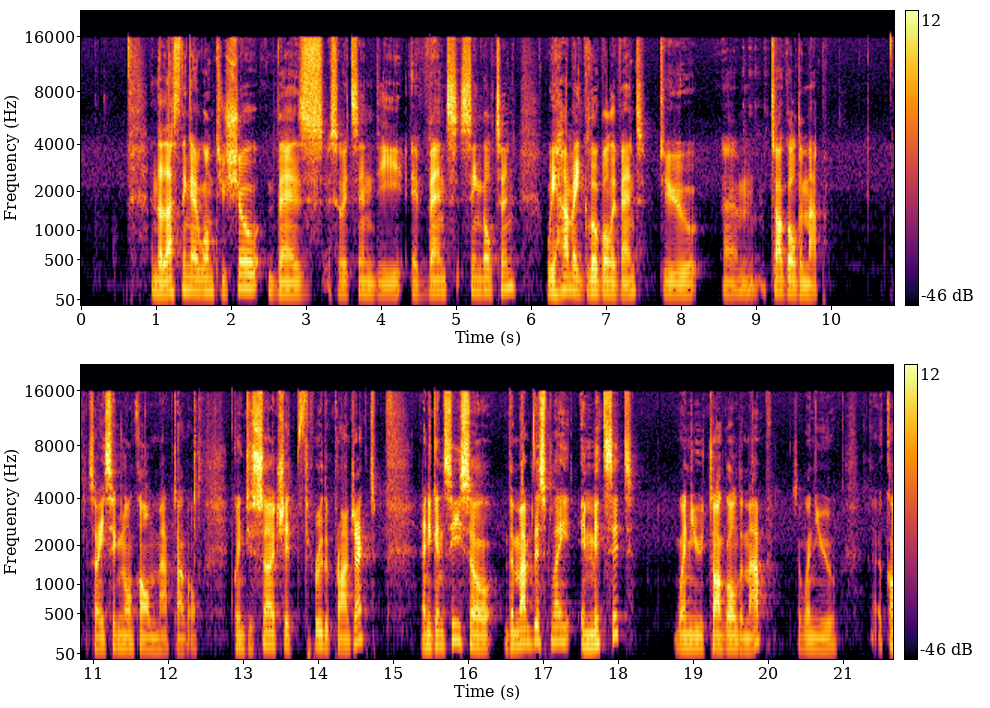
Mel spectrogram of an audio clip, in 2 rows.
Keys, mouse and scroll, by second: 0.2 ctrl+middle click, 2.2-2.7 scroll up 2, 4.5-6.8 typing, 8.8 click, 9.8 scroll down 2, 11.0 ctrl+shift+f, 12.4 Return, 14.1 click, 17.8 click, 19.5 shift+F12, 21.3 click.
